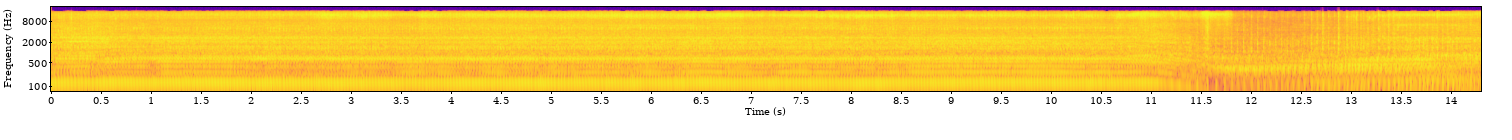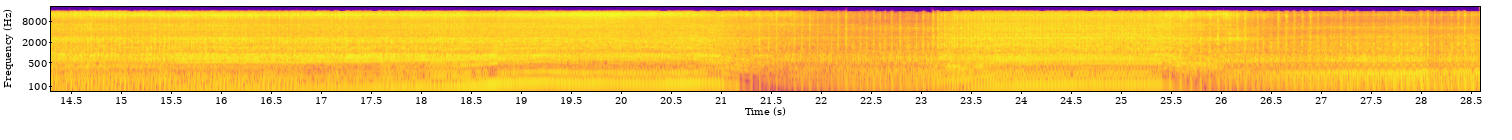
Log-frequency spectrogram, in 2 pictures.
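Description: Poulan Pro two-stroke gas chainsaw running. Its engine holds a steady pitch for about ten seconds, then drops and picks up again several times.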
